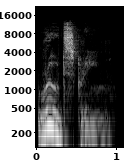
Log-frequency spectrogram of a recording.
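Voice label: "rood screen", English, British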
